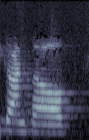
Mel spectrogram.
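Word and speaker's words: Gonsalves: My name is Judy Gonzalez. Last name is spelled G-O-N-S as in Sam, A-L-V as in Victor, E-S as in Sam. – Thank you. – It's Portuguese.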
